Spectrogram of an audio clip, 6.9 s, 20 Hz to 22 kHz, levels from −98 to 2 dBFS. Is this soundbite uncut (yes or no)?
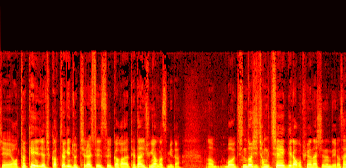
yes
